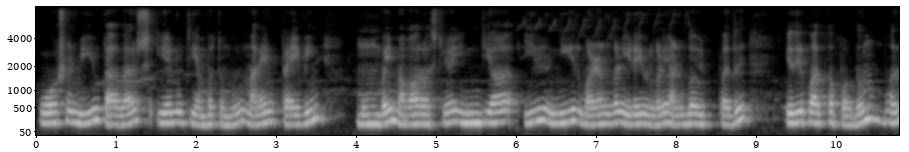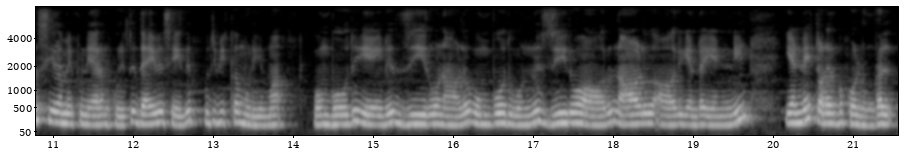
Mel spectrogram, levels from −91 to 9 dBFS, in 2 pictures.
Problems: background sounds at intervals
